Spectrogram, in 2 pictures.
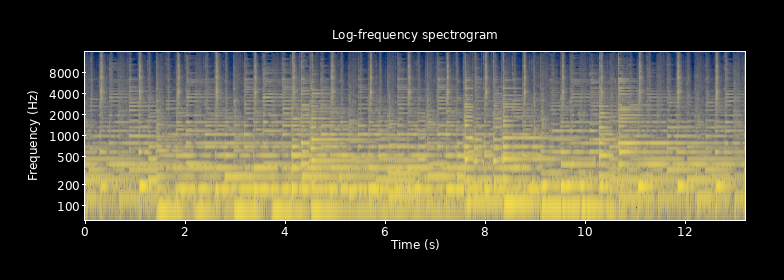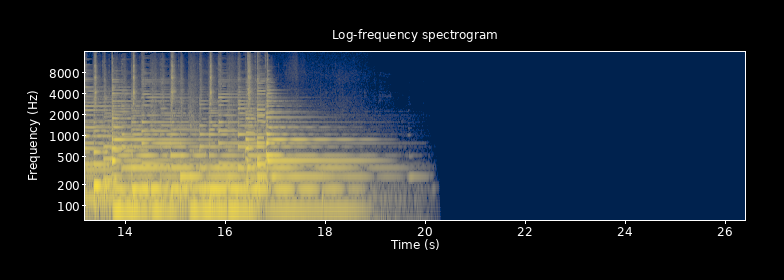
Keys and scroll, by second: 6.6 shift+super+[.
